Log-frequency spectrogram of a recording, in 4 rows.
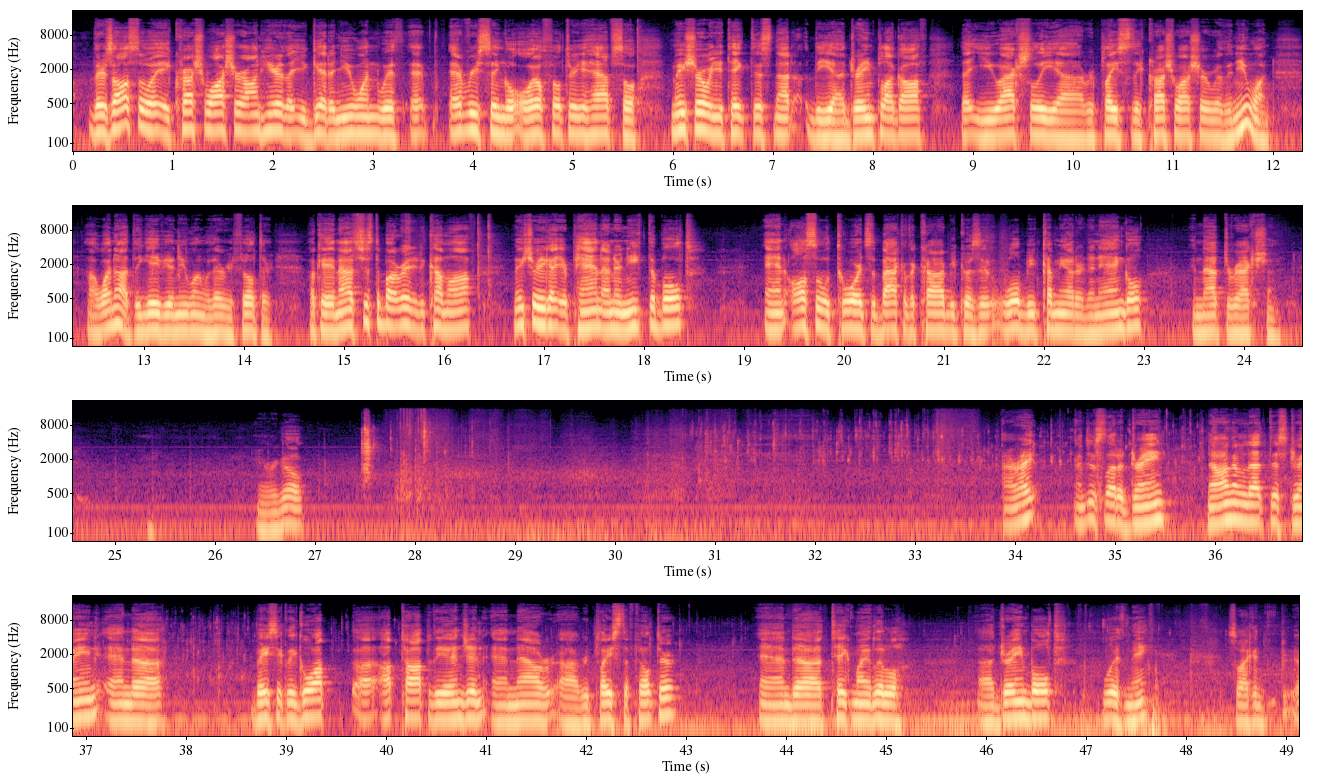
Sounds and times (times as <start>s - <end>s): Speech: 0.2s - 18.6s, 19.2s - 24.4s, 26.4s - 27.0s, 33.9s - 37.8s, 38.7s - 43.0s, 43.7s - 45.2s, 45.9s - 47.7s, 48.4s - 49.1s.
